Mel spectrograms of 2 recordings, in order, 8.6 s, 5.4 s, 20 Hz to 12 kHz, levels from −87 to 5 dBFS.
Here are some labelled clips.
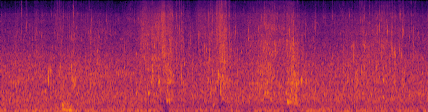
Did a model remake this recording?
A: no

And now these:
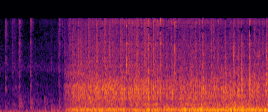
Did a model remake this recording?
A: no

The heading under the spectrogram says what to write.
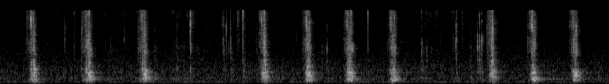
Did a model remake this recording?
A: no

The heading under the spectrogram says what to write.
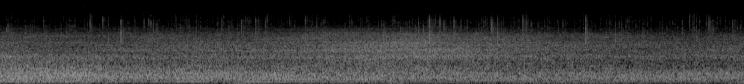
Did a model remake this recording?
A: yes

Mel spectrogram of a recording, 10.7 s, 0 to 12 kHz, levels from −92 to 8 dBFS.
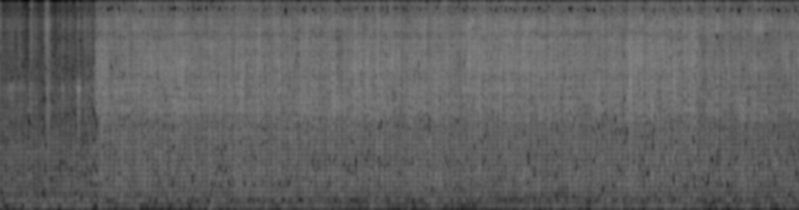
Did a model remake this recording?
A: yes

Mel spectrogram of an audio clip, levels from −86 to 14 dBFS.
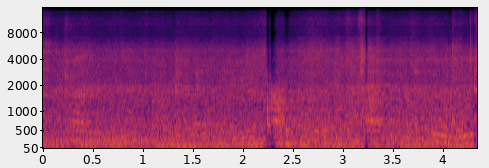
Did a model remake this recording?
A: yes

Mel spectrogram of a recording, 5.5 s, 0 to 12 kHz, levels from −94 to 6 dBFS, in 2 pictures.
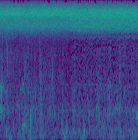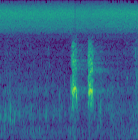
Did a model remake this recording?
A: no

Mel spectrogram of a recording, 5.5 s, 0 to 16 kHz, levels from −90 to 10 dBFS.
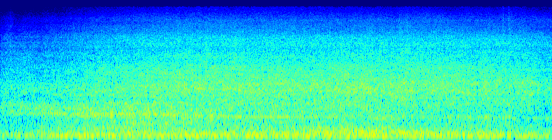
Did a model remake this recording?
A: yes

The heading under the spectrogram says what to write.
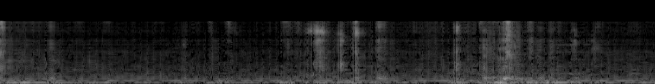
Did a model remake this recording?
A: yes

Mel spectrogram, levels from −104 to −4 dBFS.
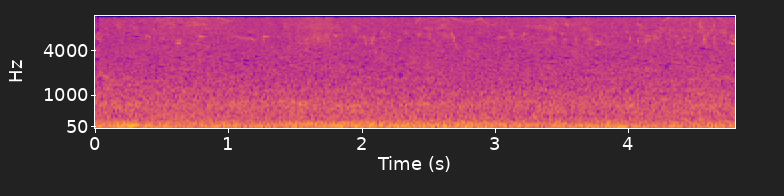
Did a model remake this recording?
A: yes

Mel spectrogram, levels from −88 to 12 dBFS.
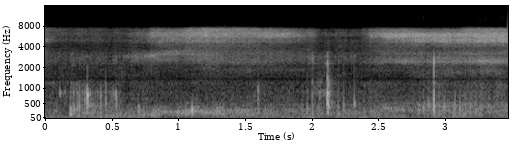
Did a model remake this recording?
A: yes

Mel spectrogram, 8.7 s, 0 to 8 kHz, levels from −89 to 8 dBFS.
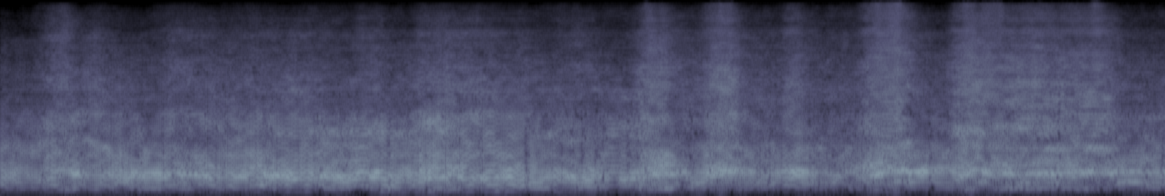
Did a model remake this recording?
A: yes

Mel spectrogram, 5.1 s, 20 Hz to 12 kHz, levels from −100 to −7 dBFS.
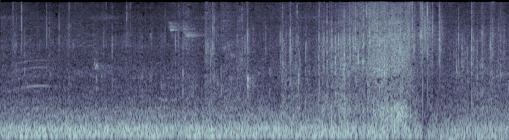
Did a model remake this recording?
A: no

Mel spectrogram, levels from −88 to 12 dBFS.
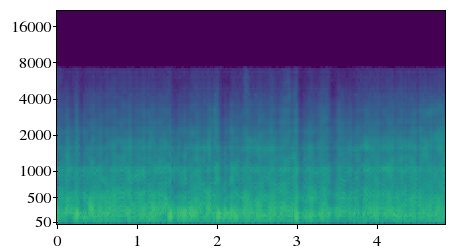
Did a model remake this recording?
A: yes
